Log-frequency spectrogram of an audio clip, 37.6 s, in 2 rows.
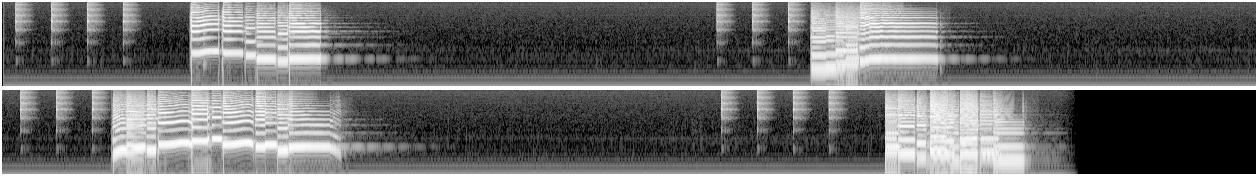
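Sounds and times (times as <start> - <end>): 
blues guitar licks: 2.8 - 5.4, 12.1 - 14.2, 20.4 - 24.2, 32.0 - 34.3.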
